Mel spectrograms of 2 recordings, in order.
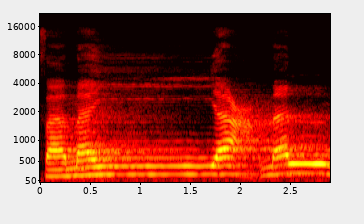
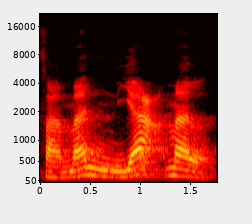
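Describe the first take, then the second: First: The n merges into ya with a held hum. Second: The n sound passes quickly without a held hum. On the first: The speaker calls it right. "ditahan dengan dengung seperti ini" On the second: The speaker calls it wrong. "bukan faman ya'mal"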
